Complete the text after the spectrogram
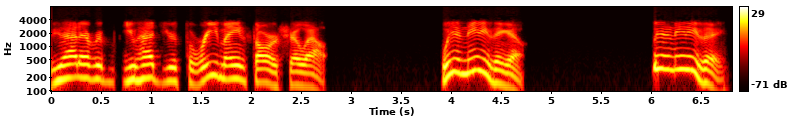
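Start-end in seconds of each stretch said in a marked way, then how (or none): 3.9-6.8 rising excitement, pitched way up; hyped sports-talk emphasis; emphatic. Real, not acted. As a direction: insist on it, getting more worked up. Emphatic point about star players.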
